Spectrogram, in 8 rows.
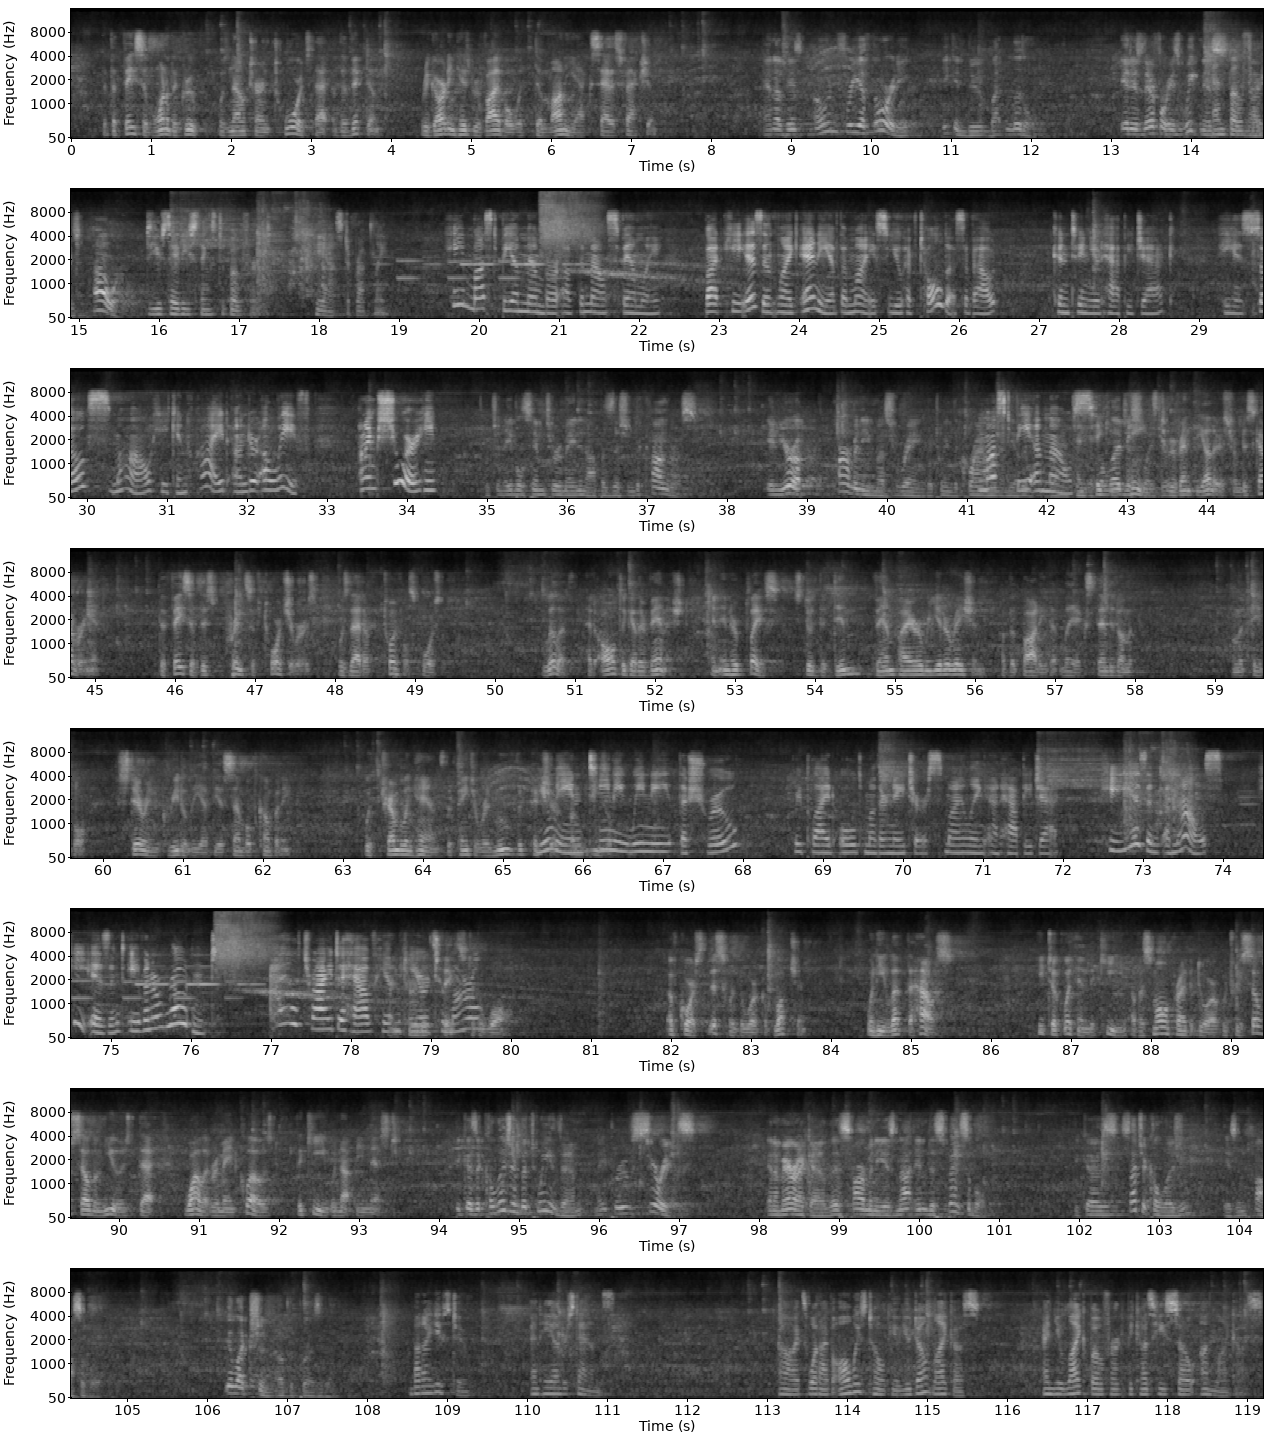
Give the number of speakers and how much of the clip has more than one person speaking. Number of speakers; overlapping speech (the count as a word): four, about 5%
